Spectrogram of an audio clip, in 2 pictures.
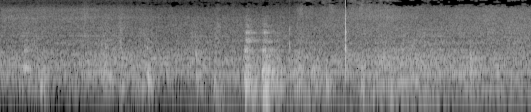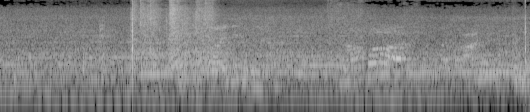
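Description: Faint, indistinct voices talking in a room over a steady low hum, with a few sharp clicks.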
